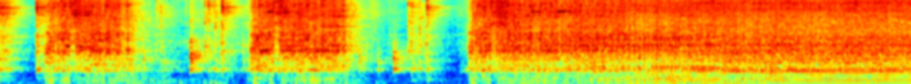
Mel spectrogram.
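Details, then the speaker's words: Briggs & Stratton lawn mower engine that would not run, cam timing and lobes good: started without the compression release fitted, catching after a few uneven pulls into a steady run; much easier starting points to a faulty compression release, suspected. "I think it's that compression release. We're going to find out here in a minute. All right, let's see if it'll start without that compression release on there."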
